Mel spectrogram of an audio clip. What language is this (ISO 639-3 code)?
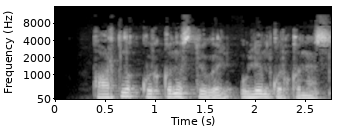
bak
